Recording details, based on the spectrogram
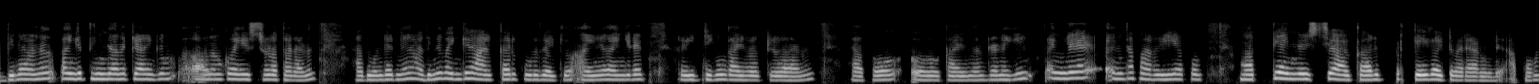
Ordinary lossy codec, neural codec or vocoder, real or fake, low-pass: none; codec, 16 kHz, 2 kbps, FreqCodec, smaller model; fake; 7.2 kHz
